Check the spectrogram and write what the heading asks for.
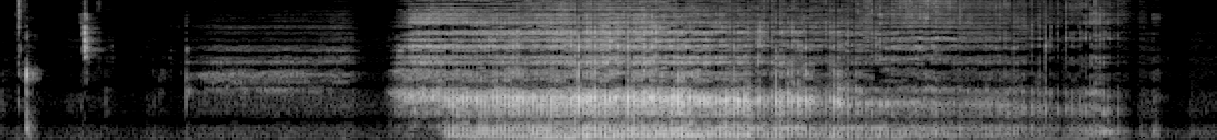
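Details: Person lying on the floor of a room: a few soft noises, then one long rough, rattling snore lasting several seconds in a small room; snoring.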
